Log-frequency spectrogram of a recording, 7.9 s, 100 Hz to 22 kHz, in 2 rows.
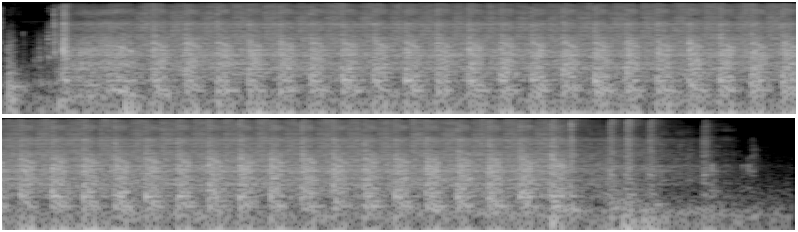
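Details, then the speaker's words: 1997 VW Vento 1.8 automatic that has not run. Steady cranking at about three beats per second for nearly seven seconds with a brief surge, but it never catches; crank, no start. "No, it won't start at all."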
